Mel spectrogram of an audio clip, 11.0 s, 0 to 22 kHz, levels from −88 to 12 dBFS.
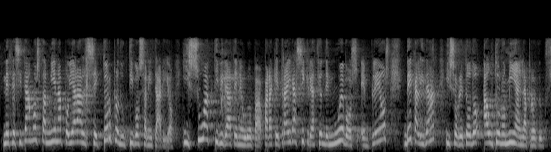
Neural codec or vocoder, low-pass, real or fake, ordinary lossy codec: none; none; real; none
